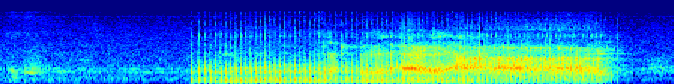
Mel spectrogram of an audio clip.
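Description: A single long, loud, rough fluttering breath lasting several seconds, like a rattling growl: snoring in a flat-faced dog.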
